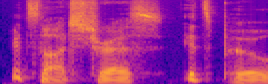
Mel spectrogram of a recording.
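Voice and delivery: a hint of a mild, low bear voice; Winnie the Pooh. Correcting Christopher Robin as the bear, lightly voiced low and soft. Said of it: "That's your Pooh voice?".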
